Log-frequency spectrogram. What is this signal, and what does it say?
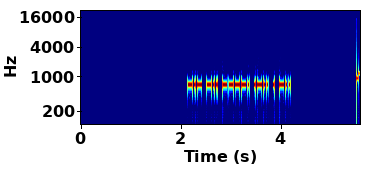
Morse code, heard as a keyed tone, about 36 wpm, 700 Hz. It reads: KD9LED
